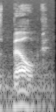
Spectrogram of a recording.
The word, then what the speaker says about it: Belk: What the hell is Belk? – It rhymes with milk.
